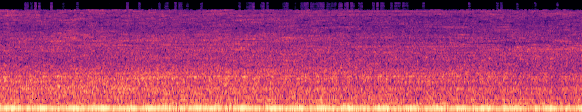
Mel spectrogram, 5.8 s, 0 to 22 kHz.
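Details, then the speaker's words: 1971 Dodge Coronet police car, 383 four-barrel big block, first start after fuel tank, lines and pump work: smooth even V8 idle, no knocks or misses; slight smoke from driver's side pipe, number eight cylinder, which had bad plugs, suspected stuck rings. "idling really nice a little bit of smoke coming out the driver's side pipe so that's number eight cylinder"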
